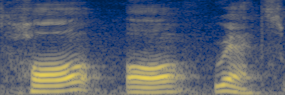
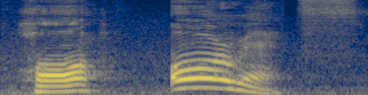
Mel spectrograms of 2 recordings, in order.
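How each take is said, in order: First: Haaretz in three even beats, ha, a, retz; syllable by syllable. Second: Haaretz with a loud, long A after the ha; stress on the aleph. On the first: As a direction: separate each syllable of Haaretz evenly. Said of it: "Three syllables". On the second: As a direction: punch the middle A of ha-A-retz. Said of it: "On the aleph". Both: Shown as a demonstration.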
